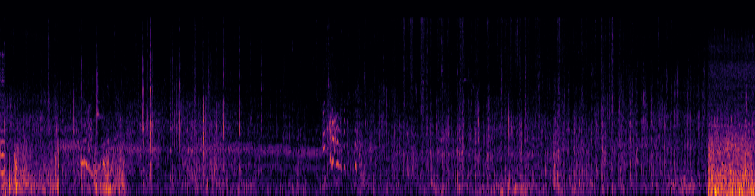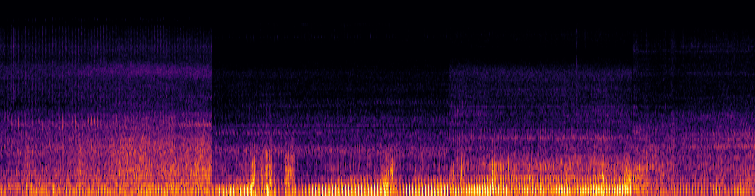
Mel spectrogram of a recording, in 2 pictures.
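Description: Royal Enfield motorcycle running as it is ridden, with a steady low engine drone. It is quiet for the first half, then much louder from about halfway, and eases off a little near the end.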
